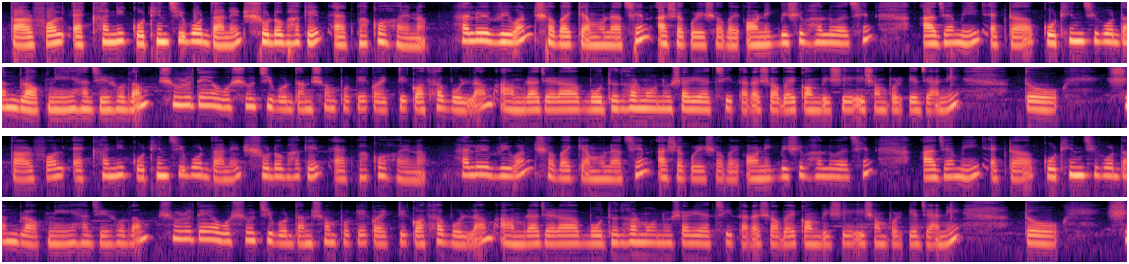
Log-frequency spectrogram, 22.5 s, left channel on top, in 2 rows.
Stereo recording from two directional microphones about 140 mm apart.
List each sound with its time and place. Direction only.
0.1 s a woman's voice: 35° left (ahead or behind); by 21.8 s 5° left (ahead or behind)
